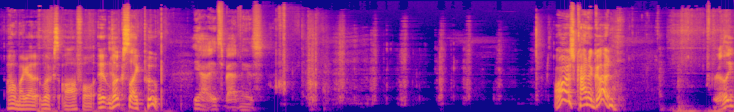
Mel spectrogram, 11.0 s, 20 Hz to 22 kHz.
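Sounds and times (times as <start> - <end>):
speech: 0.1 - 4.0, 8.3 - 9.4, 10.7 - 10.9
dry bran cereal being chewed: 4.0 - 8.2.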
